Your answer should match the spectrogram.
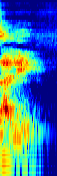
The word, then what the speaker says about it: allaient: Sabemos en las reglas que esta AIE se pronuncia E. AIE. Ale. Esta N y esta T no se pronuncian.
